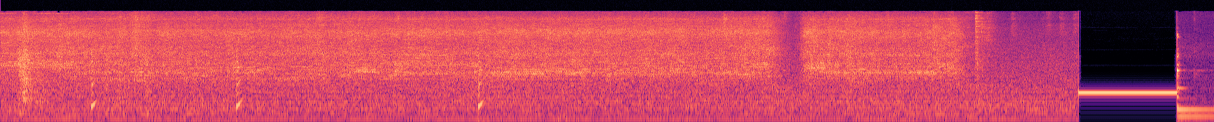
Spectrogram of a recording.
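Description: Electric dog clippers buzzing steadily with a constant low hum as they trim a Pekingese's coat, with three brief squeaks in the first five seconds. Near the end the buzz cuts off and a single steady beep tone sounds for about a second, then plucked guitar music begins.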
